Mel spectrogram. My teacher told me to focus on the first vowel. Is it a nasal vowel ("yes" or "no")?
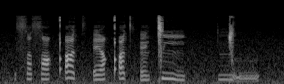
no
